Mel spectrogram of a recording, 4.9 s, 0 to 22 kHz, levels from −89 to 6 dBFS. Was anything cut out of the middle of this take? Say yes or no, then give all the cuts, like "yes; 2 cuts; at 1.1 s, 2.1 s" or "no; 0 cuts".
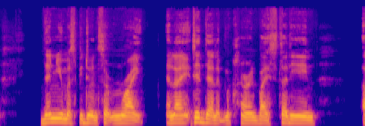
yes; 1 cut; at 2.2 s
